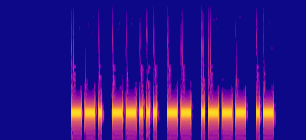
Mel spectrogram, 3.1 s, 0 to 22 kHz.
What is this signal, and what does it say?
Morse code, heard as a keyed tone, about 34 wpm, 700 Hz. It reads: G7MJA
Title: DXCC-100 Call Signs - 5 Characters - Repeated 2x - 35wpm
